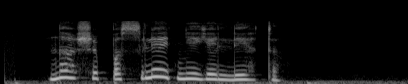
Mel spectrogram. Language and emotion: Russian, positive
